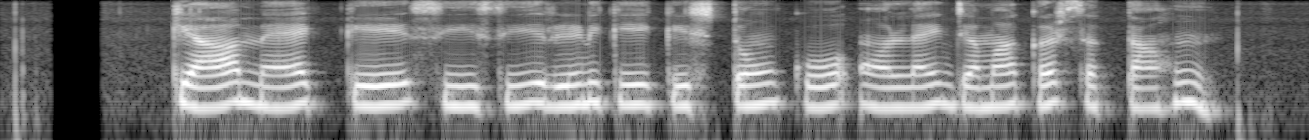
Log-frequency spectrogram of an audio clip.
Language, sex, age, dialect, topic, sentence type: Hindi, female, 25-30, Garhwali, banking, question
